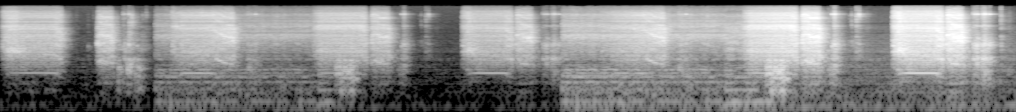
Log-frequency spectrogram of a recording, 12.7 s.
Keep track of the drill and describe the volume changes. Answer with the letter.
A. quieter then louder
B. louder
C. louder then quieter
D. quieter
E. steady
B.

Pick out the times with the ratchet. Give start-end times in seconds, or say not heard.
1.9-4.3, 7.0-9.7.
